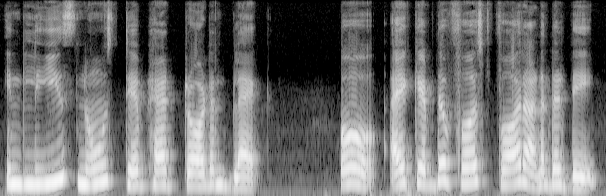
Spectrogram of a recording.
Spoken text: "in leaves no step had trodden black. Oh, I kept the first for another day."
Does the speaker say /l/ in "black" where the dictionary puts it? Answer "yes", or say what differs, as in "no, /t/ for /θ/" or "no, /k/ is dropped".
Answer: yes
